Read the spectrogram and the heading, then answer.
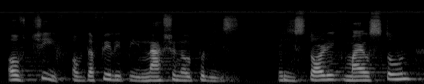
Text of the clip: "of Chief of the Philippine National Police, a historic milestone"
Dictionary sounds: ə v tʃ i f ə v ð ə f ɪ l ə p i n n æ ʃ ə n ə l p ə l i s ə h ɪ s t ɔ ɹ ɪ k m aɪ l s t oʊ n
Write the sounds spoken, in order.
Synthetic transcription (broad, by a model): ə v tʃ i f ə v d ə f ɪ l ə p i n n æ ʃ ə n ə l p ə l i s ə h ɪ s t ɔ ɹ ɪ k m aɪ l s t oʊ n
